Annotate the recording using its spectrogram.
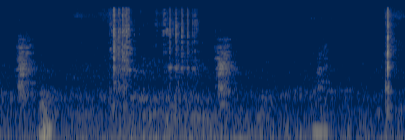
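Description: Near silence with faint handling sounds of copper jewellery wire being bent by hand around a drilled stone heart: a few soft rustles and small ticks, with the sharpest tick just before the end.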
